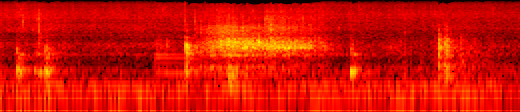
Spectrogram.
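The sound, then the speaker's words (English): Garlic crackling and sizzling in hot coconut oil, a steady bright hiss that swells in the middle, broken by a few sharp pops and clicks, with no voices. “How lovely this garlic looks! Just crackling away in the coconut oil.”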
